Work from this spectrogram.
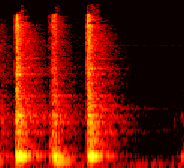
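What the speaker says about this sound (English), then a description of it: "Rest your fingers on top of the strings, don't fret anything, and then do some muted strums." Three quick muted strums on an electric guitar, fingers resting on unfretted strings, each a short percussive chunk with a damped low thump, evenly spaced and close, followed by silence.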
